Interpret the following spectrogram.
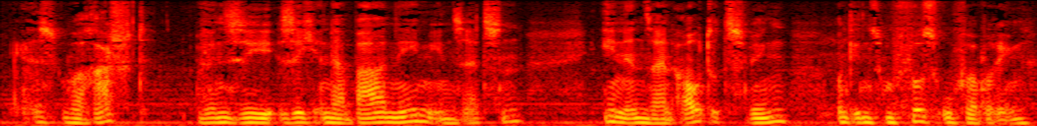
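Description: An actor playing a gentle, troubled man who muses in everyday words, in a naturalistic radio drama. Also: fairly low pitch, moderate pace, a little hiss or hum, lightly acted. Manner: musing, troubled, colloquial. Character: gentle, brooding man haunted by violent imaginings.

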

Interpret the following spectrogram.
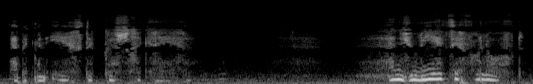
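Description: A woman's voice: medium pitch, mellow, slightly rough. An actress narrating as a young woman telling her own story in a confiding, wry way. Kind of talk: radio drama narration.

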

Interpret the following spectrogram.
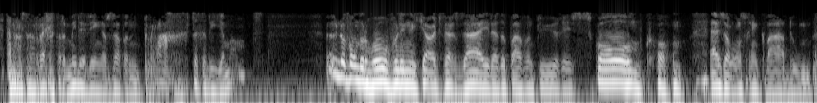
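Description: A man's voice: on the low side, lively intonation, normal speed, husky. A wry, worldly nobleman. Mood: amused. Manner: ironic, amused, lordly, chuckling. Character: worldly older nobleman, amused swordsman gambler. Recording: tinny lo-fi old radio broadcast.

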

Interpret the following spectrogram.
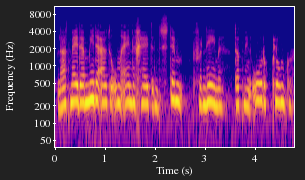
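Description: An actress playing a compassionate, troubled young woman doctor in a radio drama, speaking in a hushed, hesitant, tender manner. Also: fairly even intonation, normal speed, lightly acted. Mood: solemn reciting. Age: young adult. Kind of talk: naturalistic 1980s radio drama. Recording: dull, muffled tape with faint rumble.

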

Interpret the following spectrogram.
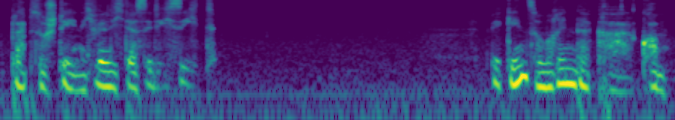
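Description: An actress playing a nervous young woman hiding her lover in a radio drama, hushed and breathy. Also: low voice, normal speed. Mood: urgent, secretive. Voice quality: breathy, hushed, half-whispered. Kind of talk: German radio play acting.

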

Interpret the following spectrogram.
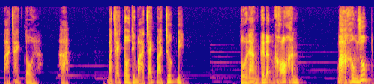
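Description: A man voicing a surly, callous young son who snaps back fast and curt. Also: lowish voice, big pitch swings, fairly bright tone, slightly rough, no echo, soft background music, exaggerated voice. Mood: belligerent. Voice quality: curt, rapid.

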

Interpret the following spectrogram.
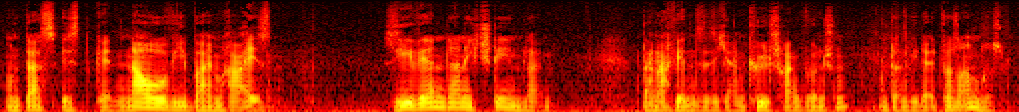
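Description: A middle-aged travelling salesman in a literary radio play. His voice is low, recorded very dry. He is a lonely, gentle dreamer who talks reflectively, with resignation and a touch of apology. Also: lively intonation, brisk, no room sound. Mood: resigned, thoughtful.

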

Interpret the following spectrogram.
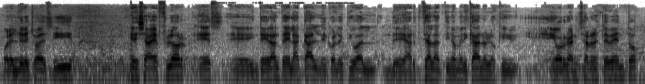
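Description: A man's voice: mid-range voice, fairly even intonation, normal speed. A man with a Rioplatense Argentine accent asking questions in a casual, conversational interview. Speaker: radio interviewer. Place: busy brewery bar hosting an event. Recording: crowded venue with urban background noise. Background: crowd and street noise.

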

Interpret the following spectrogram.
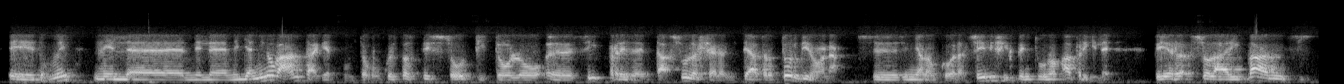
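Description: A man's voice: mid-range voice, animated, moderate pace. A man, a theatre critic giving the week's stage listings on radio in a hesitant, casual way with many fillers and restarts. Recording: dull lo-fi radio broadcast.

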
